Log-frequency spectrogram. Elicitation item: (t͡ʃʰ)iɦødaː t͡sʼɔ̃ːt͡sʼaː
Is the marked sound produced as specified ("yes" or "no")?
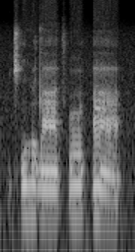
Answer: no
